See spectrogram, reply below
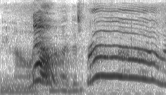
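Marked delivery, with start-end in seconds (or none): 1.0-2.1 high, loud "rah" outburst; frantic mock roar. Shown as a demonstration. Mocking a freakout for listeners, loud frantic yell. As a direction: burst out in a wild, high yell. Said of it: "like, spaz thing".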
